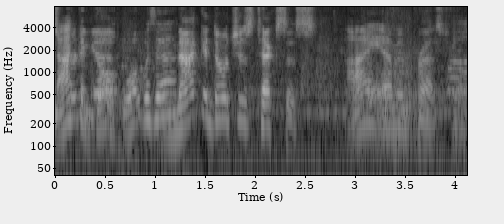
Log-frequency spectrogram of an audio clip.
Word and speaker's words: Nacogdoches: Boy, Amber your and Steve- pronunciation is spot on today. It's pretty good. What was that? Nacogdoches, Texas.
